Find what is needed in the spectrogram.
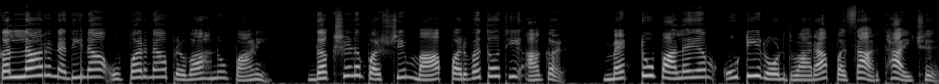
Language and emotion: Gujarati, neutral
